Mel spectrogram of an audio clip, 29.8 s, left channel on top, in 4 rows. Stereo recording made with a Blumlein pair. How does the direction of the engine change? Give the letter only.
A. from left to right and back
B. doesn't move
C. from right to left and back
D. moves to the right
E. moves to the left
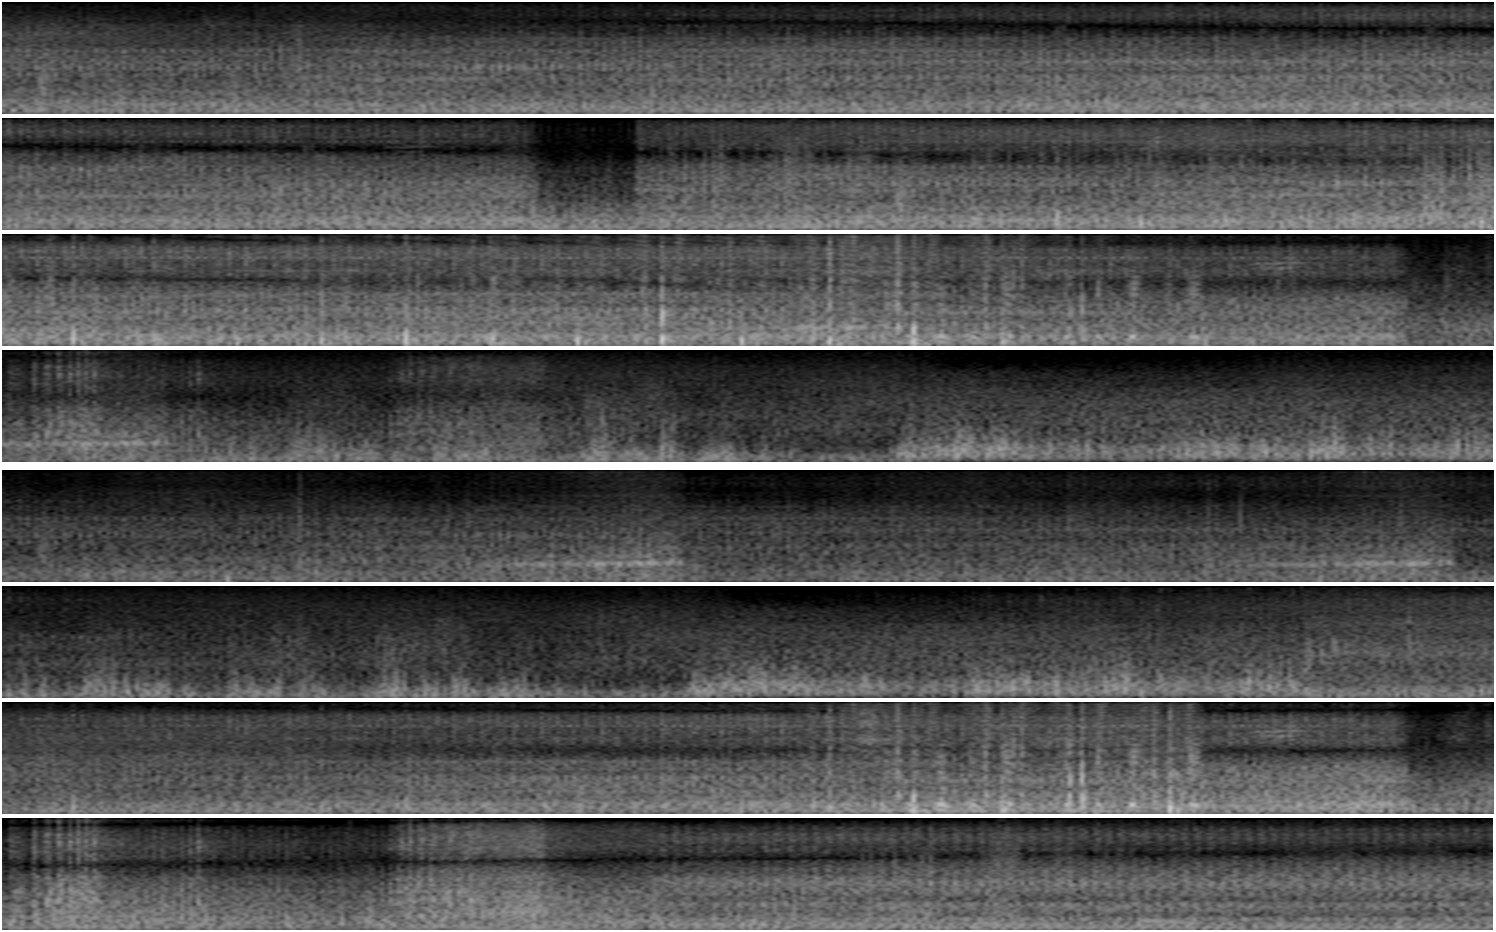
D.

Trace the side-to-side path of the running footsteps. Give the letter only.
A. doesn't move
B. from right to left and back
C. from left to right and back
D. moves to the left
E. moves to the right
E.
